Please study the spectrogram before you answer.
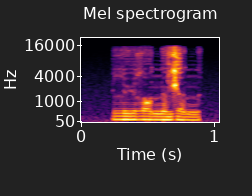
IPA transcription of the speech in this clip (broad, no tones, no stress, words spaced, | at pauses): lylɔnɾə̃ʒən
